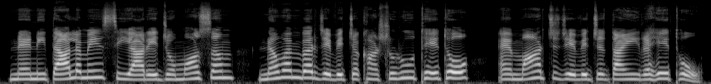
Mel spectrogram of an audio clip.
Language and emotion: Sindhi, neutral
